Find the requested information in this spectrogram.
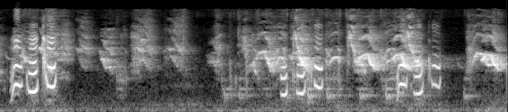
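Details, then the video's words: Talking Indian ringneck parakeet producing a stream of warbling, bending syllables mixed with raspy chatter in uneven phrases, rising and falling like mimicked speech. "Indian Ringnack parrot|Parrot talking|talking parrot"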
